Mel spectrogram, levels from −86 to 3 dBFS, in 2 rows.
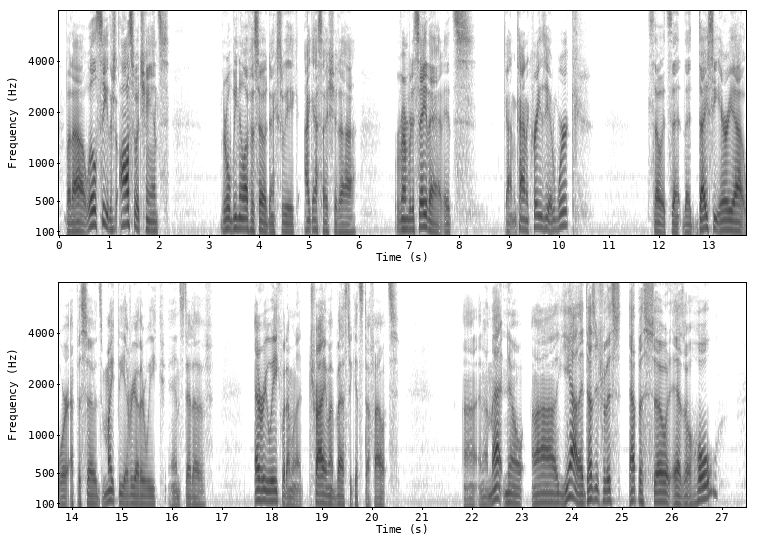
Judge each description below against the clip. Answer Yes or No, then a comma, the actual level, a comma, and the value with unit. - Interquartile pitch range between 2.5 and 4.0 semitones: No, average, 4.4 semitones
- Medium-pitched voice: No, low, 115 Hz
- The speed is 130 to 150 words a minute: No, average, 165 wpm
